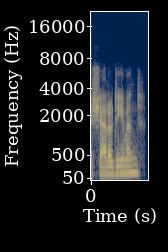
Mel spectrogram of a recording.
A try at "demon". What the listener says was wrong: the word demon with a D on the end of it. Is that how you say it? But you're saying shadow demoned. You have you've been doing it since I've known you. Right, but you don't. That's not what you say. You say shadow demoned with a D on the end, and you always have.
